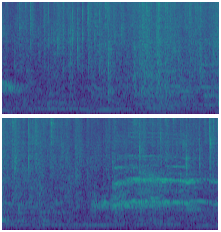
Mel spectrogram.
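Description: A rooster crowing once, one long call starting about six and a half seconds in, over light scattered clicking and scratching from rats clambering on a plastic bucket.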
